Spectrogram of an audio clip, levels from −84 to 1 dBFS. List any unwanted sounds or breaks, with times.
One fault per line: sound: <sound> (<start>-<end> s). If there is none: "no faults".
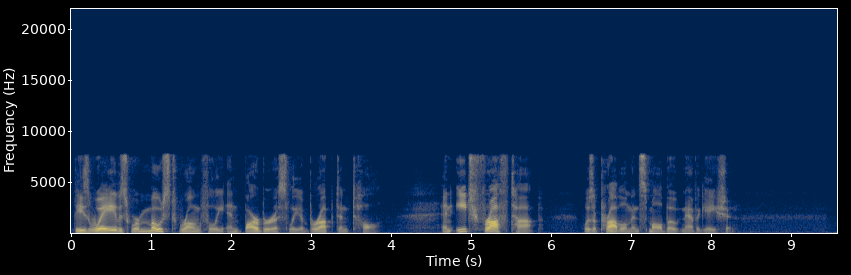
no faults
